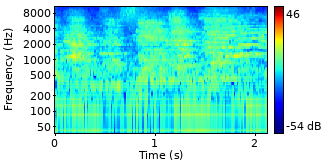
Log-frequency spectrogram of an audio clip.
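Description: Children's choir singing a Christmas song in unison over musical accompaniment with steady low bass notes.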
